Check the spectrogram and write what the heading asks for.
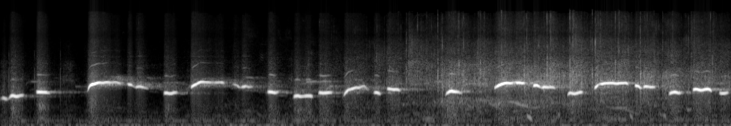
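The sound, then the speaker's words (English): The whistled theme tune of The Andy Griffith Show, first carried by a lone clear whistler, then joined midway by a large audience whistling the same melody together, with a noisy, airy wash of many whistles under it. “And do you remember at the very beginning of that show, that whistle?”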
